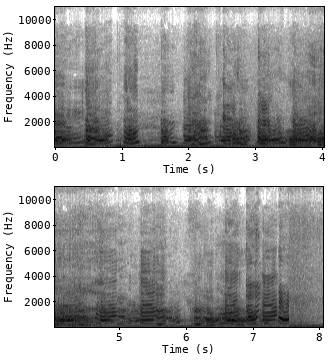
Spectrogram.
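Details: Many sea lions hauled out on a beach in Oxnard, California, calling together: loud, rapid, overlapping barks with bent, wavering pitch, nearly continuous for eight seconds over a low background hum.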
